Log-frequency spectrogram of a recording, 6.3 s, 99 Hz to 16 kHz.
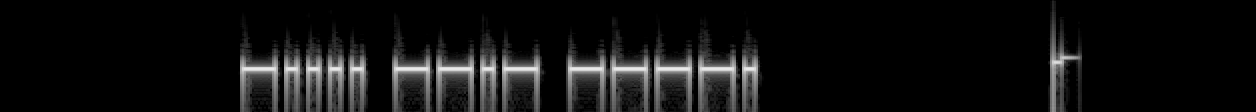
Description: Morse code, heard as a keyed tone, about 22 wpm, 700 Hz. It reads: 6Q9
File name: practice / 22wpm / Three Letter-Number Combinations - 22wpm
